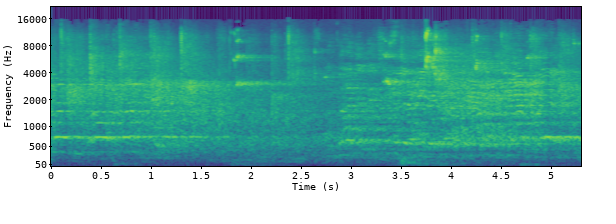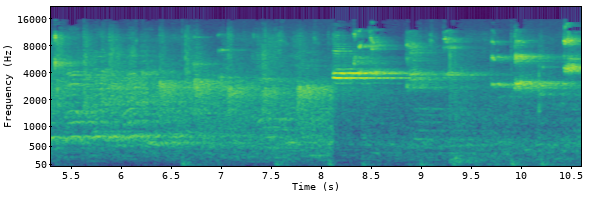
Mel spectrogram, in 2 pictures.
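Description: Basketball being bounced on a sprung wooden gym floor with players' voices, echoing in a large hall. A short shrill referee's whistle blows about eight seconds in.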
